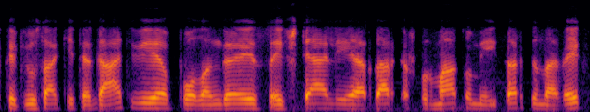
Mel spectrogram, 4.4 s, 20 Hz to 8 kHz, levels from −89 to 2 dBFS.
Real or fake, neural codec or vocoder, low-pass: real; none; 7.2 kHz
